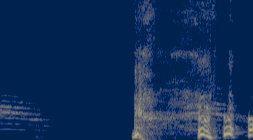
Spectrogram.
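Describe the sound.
A cat gives one short, high, tonal meow, then silence, then a person starts talking.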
